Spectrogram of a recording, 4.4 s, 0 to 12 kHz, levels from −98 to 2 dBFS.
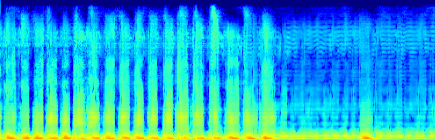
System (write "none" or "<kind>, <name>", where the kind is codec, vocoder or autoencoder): vocoder, BigVGAN v2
